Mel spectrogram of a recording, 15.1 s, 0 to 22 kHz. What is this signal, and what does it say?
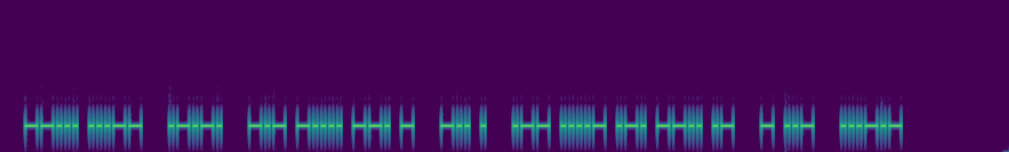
Morse code, heard as a keyed tone, about 21 wpm, 700 Hz. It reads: 73 <AR> K6GT DE W4RZA TU <SK>
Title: Practice QSO - Exchange 4 - Ending - 20wpm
